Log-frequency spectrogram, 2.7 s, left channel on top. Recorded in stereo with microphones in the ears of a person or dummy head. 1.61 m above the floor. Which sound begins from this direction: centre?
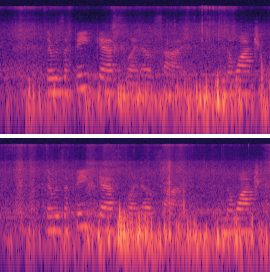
A woman speaking, at 0.5 s.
